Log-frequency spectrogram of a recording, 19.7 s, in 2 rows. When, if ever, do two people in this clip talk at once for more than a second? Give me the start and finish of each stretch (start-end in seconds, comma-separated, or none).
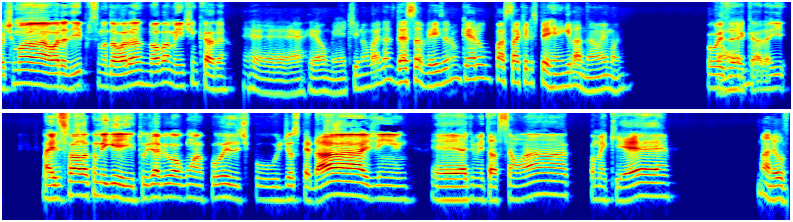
none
